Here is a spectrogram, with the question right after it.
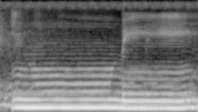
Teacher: غنہ کرنا مطلب تشدید جہاں پہ شدت تشدید کو شدت کے ساتھ پڑھنا اور پھر نون تشدید کی آواز کو ناک میں گنگنانا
